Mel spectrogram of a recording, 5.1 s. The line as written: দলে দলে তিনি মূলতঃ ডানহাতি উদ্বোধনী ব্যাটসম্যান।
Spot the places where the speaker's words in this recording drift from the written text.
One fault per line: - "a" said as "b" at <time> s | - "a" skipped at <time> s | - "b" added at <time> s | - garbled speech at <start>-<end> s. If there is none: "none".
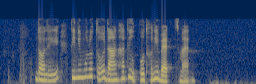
- "দলে" skipped at 1.1 s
